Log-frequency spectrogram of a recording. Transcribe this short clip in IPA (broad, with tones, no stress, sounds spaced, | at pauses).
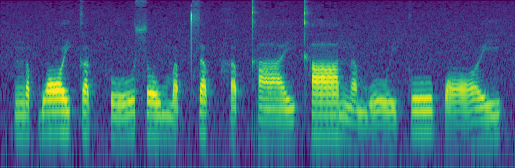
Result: ŋ ɐ˧ p̚ w ɔː˥ j k ɐ˧ k̚ h uː˨˥ s o˧ w m ɐ˨˥ p̚ t͡s ɐ˥ p̚ h ɐ˨ p̚ kʰ aː˨ j kʰ aː˥ n̪ ɐ˨˩ m w uː˨˩ j k uː˥ p ɔː˨˥ j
